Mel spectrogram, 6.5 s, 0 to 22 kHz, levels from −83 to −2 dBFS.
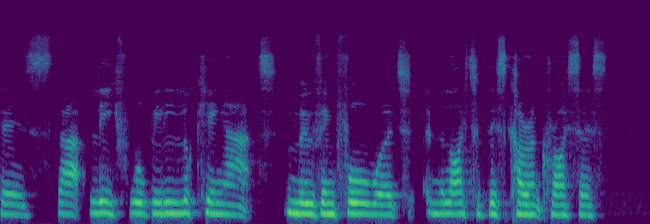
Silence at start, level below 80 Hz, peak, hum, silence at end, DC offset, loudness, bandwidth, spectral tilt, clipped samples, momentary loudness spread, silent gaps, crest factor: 0 s; -68 dBFS; -12 dBFS; none; 0.45 s; under 0.1%; -29 LUFS; 11 kHz; -7.5 dB/octave; under 0.1%; 11 LU; 2.75-2.83 s, 4.14-4.22 s; 16 dB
